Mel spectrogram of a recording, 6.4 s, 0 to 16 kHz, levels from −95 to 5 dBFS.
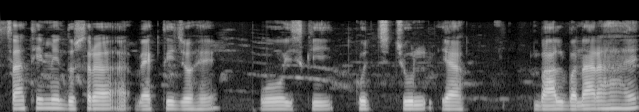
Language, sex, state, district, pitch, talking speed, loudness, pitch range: Hindi, male, West Bengal, Alipurduar, 125 Hz, 150 wpm, -20 LUFS, 115-135 Hz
